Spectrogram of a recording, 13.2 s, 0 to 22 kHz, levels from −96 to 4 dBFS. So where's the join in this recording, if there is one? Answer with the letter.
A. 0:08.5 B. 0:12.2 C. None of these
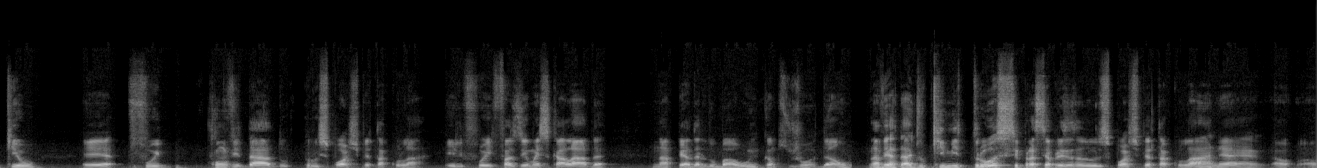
A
